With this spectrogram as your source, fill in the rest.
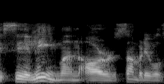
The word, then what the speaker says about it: Saleem: And I've been saying it correctly, Saleem, right? Yeah, you're right.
